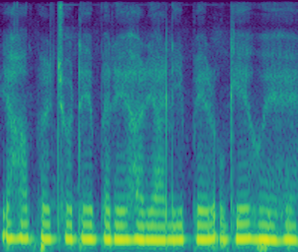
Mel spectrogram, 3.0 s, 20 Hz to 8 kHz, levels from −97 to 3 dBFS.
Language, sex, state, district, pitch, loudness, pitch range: Hindi, female, Arunachal Pradesh, Longding, 175 Hz, -11 LUFS, 170-180 Hz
